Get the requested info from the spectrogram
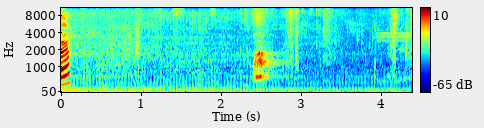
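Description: One short, faint dog bark about two and a half seconds in, over a steady low hum.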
